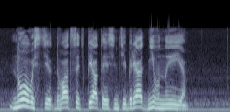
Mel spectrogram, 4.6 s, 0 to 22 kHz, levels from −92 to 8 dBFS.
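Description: Speech recording with no audible technical faults.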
